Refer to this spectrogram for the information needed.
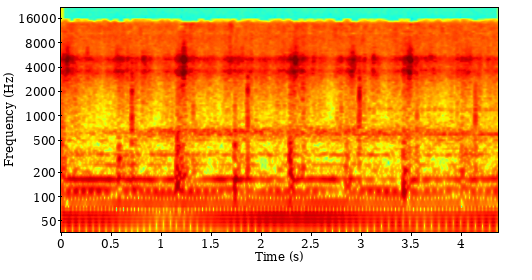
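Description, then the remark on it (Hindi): Steady footsteps at an even walking pace, about six distinct thuds, of someone coming inside through the front door, over a constant low hum. No one speaks. “तभी बाहर का दरवाज़ा खुलने की आवाज़ आई हम सब ने किसी के कदमों की आवाज़ सुनी जैसे कोई अंदर आया है”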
